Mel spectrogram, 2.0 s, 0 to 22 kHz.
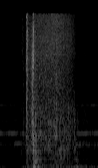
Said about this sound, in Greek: Είναι αυτό. Ναι. Αυτό είναι το διπλανό παράθυρο. Εμείς είχαμε κλειστό το δικό μας παράθυρο, οπότε δεν υπήρχε αμφιβολία ότι αυτός ο ήχος ήταν το παράθυρο που ανοιγόκλεινε στο δωμάτιο 733.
